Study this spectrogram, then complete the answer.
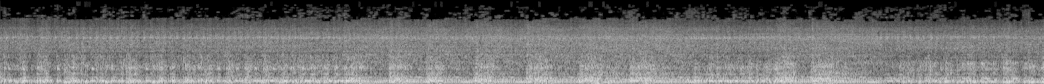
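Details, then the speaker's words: Twin GT45 turbo 468 big-block with AFR 305 heads, 4500 Dominator throttle body and Holley EFI, first start after rebuild: loud, lumpy idle, smoking, tune not right, AFR lower than wanted; oil pressure about 58 psi, fuel pressure 49 psi. "And it smokes a little bit because I don't have my tuning right."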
